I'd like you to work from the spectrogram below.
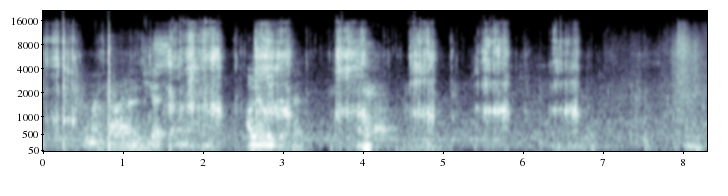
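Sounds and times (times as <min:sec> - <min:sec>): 
crisp food being chewed: 0:00.0 - 0:08.0
speech: 0:00.5 - 0:04.4.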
